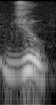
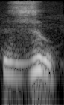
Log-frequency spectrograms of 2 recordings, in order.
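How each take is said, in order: First: The word starts with a j sound. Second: The word starts with a buzzing z sound. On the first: The speaker calls it wrong. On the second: The speaker calls it right. "It should be voiced zoo"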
